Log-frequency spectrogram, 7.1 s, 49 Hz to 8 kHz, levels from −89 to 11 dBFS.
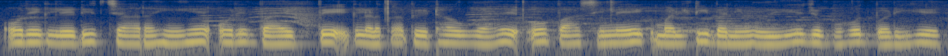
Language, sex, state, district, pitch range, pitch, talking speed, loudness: Hindi, female, Madhya Pradesh, Bhopal, 155-175 Hz, 160 Hz, 225 wpm, -15 LUFS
